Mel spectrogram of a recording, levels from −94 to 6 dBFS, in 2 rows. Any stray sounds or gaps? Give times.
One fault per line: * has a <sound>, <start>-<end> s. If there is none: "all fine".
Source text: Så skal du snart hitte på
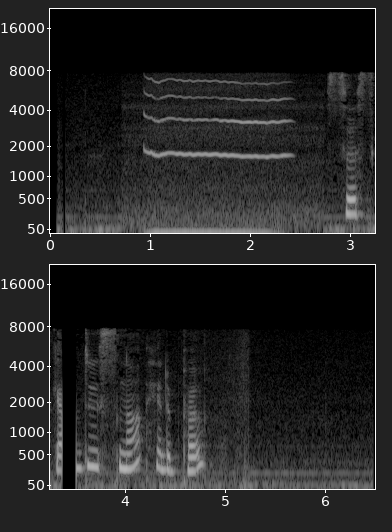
* has a squeak, 0.9-2.5 s
* has a dropout, 3.4-3.5 s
